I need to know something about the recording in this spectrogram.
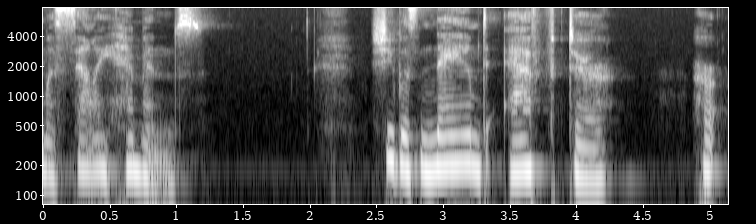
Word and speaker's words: Hemings: her maiden name and it's spelled h-e-m-m-a-n-s that's if you're in the south and you're dropping that ing what does that sound like to you hemmons hemmons her name was sally hemmins she was named after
